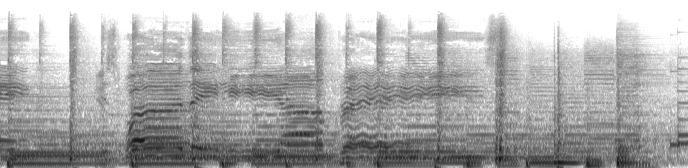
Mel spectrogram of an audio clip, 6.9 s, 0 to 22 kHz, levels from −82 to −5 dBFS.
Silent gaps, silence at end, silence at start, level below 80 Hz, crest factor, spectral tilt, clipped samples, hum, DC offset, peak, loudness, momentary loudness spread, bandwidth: none; 0 s; 0 s; -34 dBFS; 18 dB; -5.5 dB/octave; under 0.1%; none; under 0.1%; -4 dBFS; -21 LUFS; 6 LU; 16 kHz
